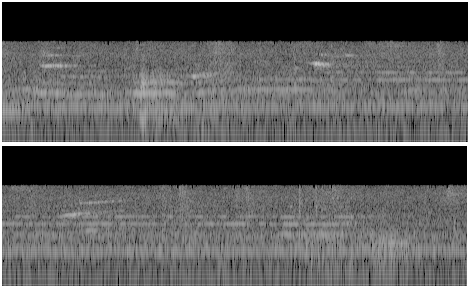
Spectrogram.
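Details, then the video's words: Persian cats kept for breeding give faint, high, upward-sliding mews at intervals, some drawn out, against constant humming and low-level background noise. "قط فوارس همالاي شيرازي"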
